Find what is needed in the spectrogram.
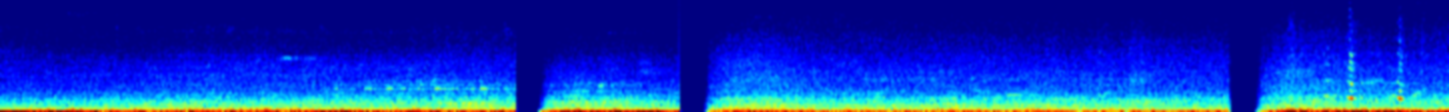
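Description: Steady car and road-traffic noise with a strong low hum, broken by three brief silent gaps about five, seven and twelve seconds in.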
